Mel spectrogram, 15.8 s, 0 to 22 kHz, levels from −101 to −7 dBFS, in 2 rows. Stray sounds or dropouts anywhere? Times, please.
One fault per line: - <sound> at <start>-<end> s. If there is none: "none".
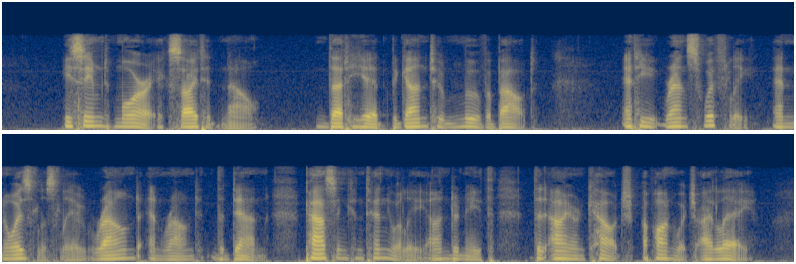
none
